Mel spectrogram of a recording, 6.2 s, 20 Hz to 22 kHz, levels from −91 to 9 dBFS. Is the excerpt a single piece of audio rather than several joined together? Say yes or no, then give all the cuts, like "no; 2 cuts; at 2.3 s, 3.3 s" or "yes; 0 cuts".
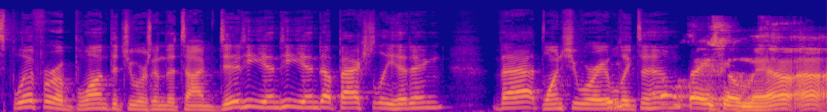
no; 4 cuts; at 1.1 s, 2.1 s, 4.1 s, 4.8 s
